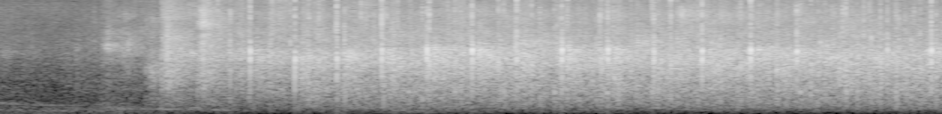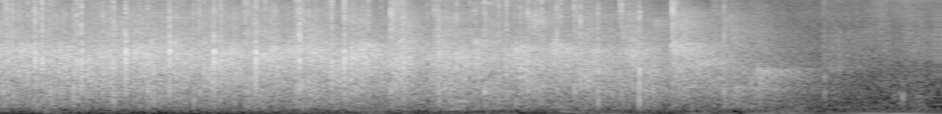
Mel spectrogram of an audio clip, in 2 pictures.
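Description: An audience applauds loudly and steadily, then the clapping dies away.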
